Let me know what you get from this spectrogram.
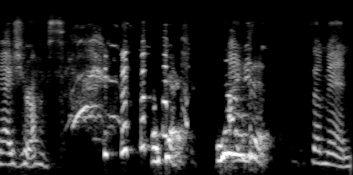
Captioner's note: laughs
